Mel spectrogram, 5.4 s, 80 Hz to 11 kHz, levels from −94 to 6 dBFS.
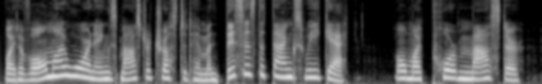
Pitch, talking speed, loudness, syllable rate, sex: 245 Hz, 210 wpm, -15 LUFS, 5.0 syllables/s, female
